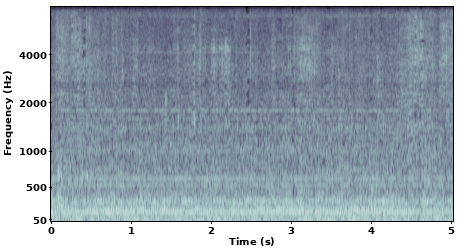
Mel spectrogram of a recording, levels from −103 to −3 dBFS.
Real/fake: real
